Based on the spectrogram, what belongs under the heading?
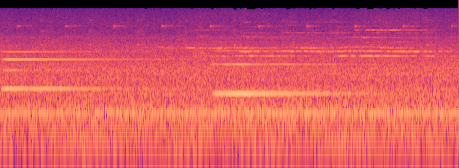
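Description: Marine Liner electric train pulling slowly into a station platform. Two held whining tones ring out over its running noise: one at the start and a lower one about two seconds in, lasting about two seconds.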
